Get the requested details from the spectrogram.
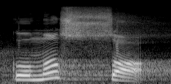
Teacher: mimnya dileburkan ke dalam huruf shad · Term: idgham syamsiyah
